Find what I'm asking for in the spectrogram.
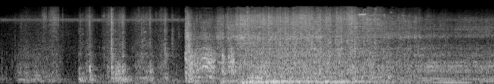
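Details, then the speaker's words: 1980 Ford van sat 20+ years in the woods, starter hot-wired, no fuel pump supply yet: several uneven cranking bursts, then catches with a rough, rising roar; fires briefly on residual fuel. "and it fires right up that's insane so i got this uh electric fuel pump here it's got a couple alligator clamps on it so you can clamp it right on the battery"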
